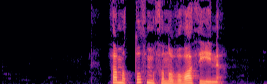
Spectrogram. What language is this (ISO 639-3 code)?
kab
